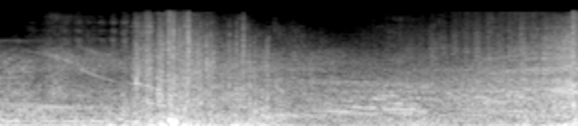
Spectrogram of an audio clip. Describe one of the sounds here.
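A spacecraft engine roars with a deep rumble.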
